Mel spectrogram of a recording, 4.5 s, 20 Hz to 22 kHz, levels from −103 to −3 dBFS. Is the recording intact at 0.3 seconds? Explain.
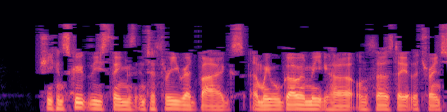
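No. The audio at 0.3 s carries damage that runs through the whole clip, likely from WMA compression at a low bitrate, around 32 kbps. Its long transform blocks smear quantisation noise across tens of milliseconds and strip everything above 10.1 kHz, so the speech sounds dull, ringing and washy, with hiss that breathes along with it.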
